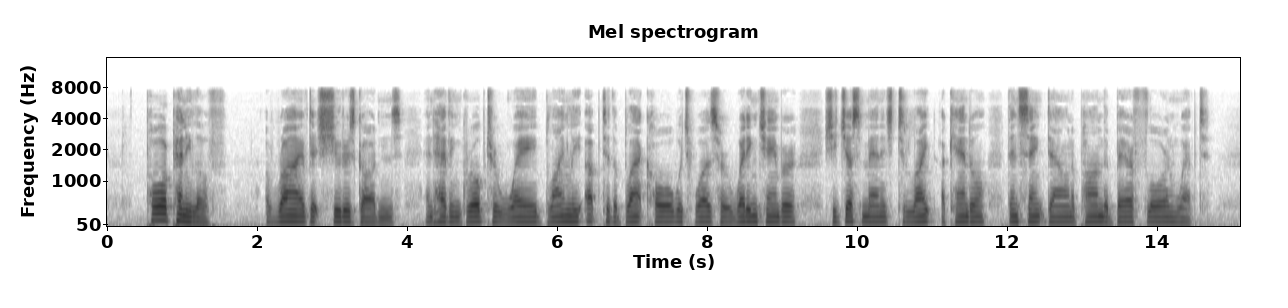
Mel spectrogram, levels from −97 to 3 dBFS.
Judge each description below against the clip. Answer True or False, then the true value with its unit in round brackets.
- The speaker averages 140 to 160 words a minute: True (150 wpm)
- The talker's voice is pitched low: True (115 Hz)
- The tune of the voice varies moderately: False (1.6 semitones)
